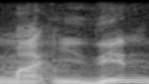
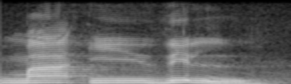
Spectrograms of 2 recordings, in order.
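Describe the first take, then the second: First: The word ends with a clear n sound. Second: The n merges into an l sound. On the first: The speaker calls it wrong. "bukan ma'idzin" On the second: The speaker calls it right. "tapi ma'idzil"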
